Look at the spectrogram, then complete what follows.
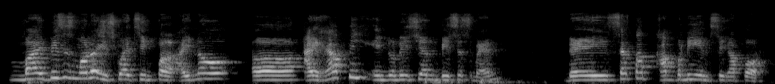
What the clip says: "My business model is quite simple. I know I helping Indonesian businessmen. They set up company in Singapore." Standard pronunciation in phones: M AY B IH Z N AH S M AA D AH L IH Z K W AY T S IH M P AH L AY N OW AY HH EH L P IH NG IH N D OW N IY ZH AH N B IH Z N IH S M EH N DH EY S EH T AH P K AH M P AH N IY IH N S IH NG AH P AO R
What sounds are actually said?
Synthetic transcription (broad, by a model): M AY B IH S N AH S M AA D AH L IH S K W AY T S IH M P AH L AY N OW AY HH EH P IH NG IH N D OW N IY S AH N B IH S N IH S M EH N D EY S EH T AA P K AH M P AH N IY IH N S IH NG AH P AO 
